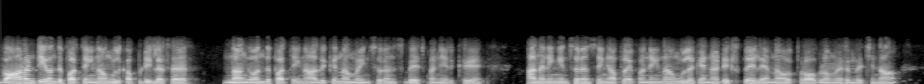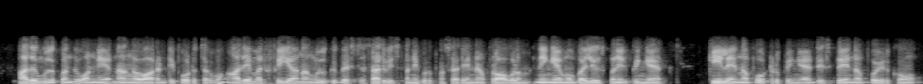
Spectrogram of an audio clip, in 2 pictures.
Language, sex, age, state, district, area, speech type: Tamil, male, 18-30, Tamil Nadu, Dharmapuri, rural, conversation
